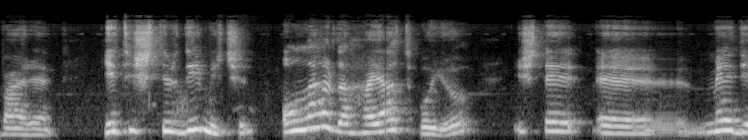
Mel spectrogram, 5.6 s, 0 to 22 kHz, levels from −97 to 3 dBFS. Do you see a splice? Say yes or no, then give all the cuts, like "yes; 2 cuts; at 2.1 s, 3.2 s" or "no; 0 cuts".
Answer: yes; 1 cut; at 2.0 s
